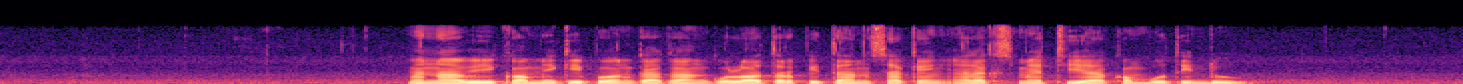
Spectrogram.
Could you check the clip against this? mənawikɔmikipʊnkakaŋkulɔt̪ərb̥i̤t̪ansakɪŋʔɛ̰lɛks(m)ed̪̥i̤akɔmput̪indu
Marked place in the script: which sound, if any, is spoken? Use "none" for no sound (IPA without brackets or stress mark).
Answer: m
